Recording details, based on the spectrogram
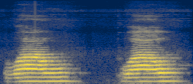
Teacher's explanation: तीसरा लेटर वाव, होंठों की गोलाई से अदा होता है, यानी ना तमाम गोलाई। ये देखें ना तमाम कैसे, यानी थोड़े से होंठ गोल कर लेंगे हम, वाओ वाओ, ठीक है, ये इसका क्या है, हर्फ की अदायगी का तरीका, वाओ।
